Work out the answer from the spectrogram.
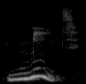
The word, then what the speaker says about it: meat: Donc, vous avez aussi le groupe de lettres EA, d'accord, qui peuvent se prononcer différemment. Aussi donne meat, d'accord, meat, qui veut dire viande.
